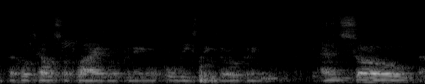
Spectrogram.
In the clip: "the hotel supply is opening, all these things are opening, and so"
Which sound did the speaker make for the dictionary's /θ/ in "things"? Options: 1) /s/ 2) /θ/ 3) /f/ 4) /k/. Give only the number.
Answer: 2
